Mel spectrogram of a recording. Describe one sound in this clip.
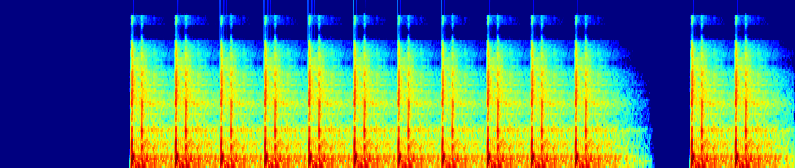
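Footsteps run quickly across a hard tiled floor.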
